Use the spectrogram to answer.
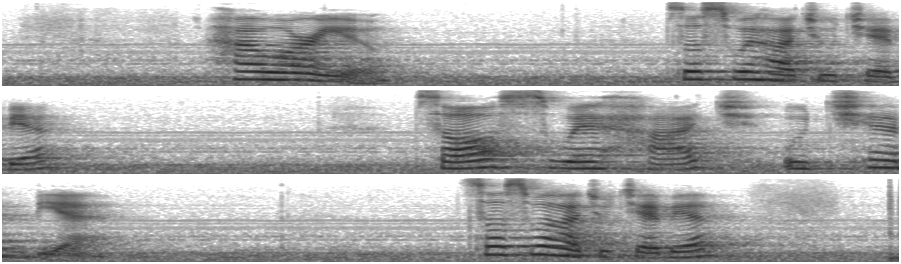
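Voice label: Polish How are you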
